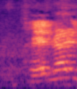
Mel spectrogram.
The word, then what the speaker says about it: Fresnel: इन फ्रेनेल diffraction, as silent है फ्रेनेल में, इन फ्रेनेल diffraction in Fresnel diffraction, incident and diffracted wavefronts are spherical or cylindrical.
